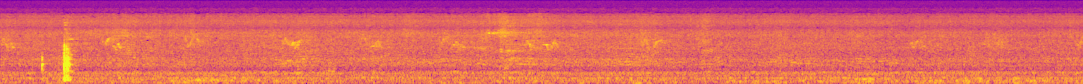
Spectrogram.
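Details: Honey bees at a hive during an inspection while sugar syrup is added; a low, steady droning hum runs throughout, with one sharp click near the start.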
